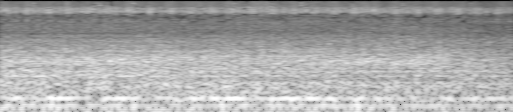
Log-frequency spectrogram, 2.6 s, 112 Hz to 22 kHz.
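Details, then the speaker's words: 2007 Toyota Avalon V6 2GE-FE 3.5L at idle after removing a broken stuck coil boot: smooth, even idle with a steady low hum, no vacuum leaks, knock, skipping or miss; running properly. "It is running. Everything is all set. No vacuum leaks, no knocks, no skipping, no missing. Sounds good."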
